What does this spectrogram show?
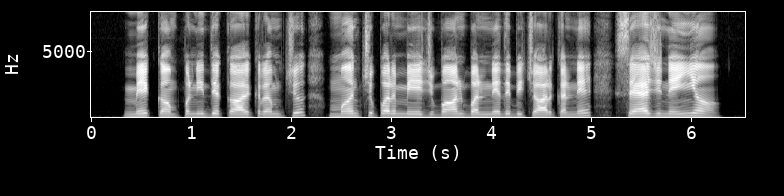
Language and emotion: Dogri, fearful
